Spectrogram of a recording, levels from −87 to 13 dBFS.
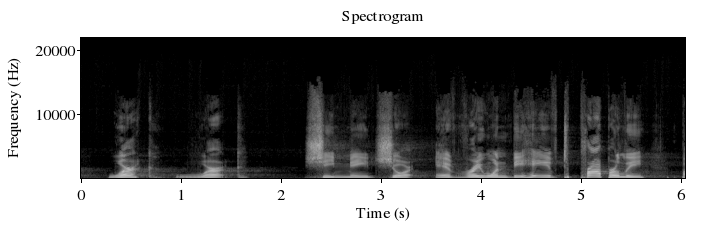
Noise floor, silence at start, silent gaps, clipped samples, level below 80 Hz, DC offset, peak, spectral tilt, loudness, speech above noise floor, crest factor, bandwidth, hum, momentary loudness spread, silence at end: -66 dBFS; 0.3 s; none; under 0.1%; -48 dBFS; under 0.1%; -6 dBFS; -4.5 dB/octave; -23 LUFS; 43 dB; 18 dB; 15 kHz; none; 9 LU; 0.4 s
